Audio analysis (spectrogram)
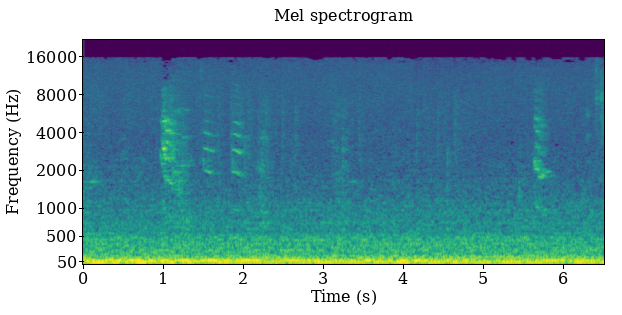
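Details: Kittens from two litters, five in all, surrendered in Tacoma and cared for at Purrfect Pals, heard on an afternoon: a quick run of short, thin, high-pitched mews near the start, then one more later, over steady background hiss.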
